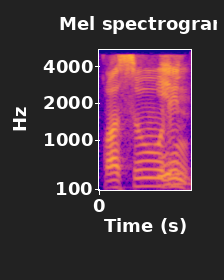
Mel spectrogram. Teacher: رقق سين لأنها مع تفخيم الراء ممكن تحول إلى صاد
